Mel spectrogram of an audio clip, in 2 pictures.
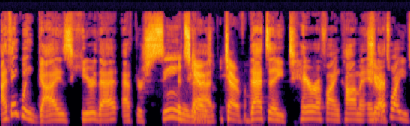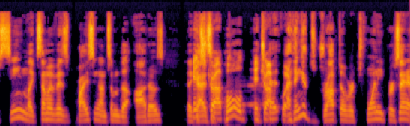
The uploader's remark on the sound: Live From Seattle. For this pod they’re live from Flatstick Pub!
